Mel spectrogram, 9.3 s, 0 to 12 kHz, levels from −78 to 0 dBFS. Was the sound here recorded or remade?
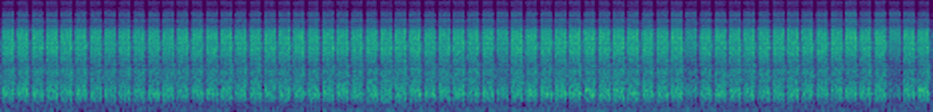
remade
